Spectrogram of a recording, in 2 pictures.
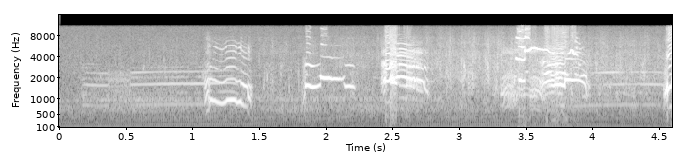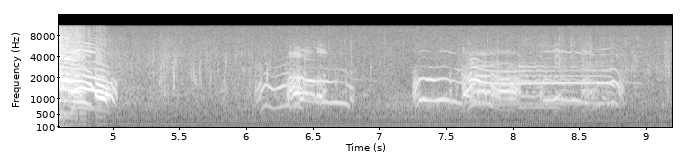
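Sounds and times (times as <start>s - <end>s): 
birds honking: 0.0s - 9.1s
low steady hum: 0.0s - 9.1s.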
